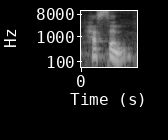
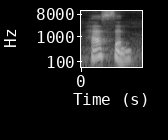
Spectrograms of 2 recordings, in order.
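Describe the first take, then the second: First: The T sound is silent in the middle. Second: The same.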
